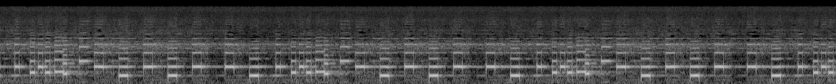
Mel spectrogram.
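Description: Rave music from a 1994 DJ set recorded on cassette: a fast repeating riff of short plucked synth notes, about four or five a second, with no heavy kick drum under it.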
